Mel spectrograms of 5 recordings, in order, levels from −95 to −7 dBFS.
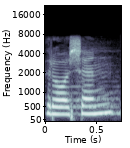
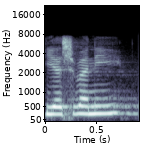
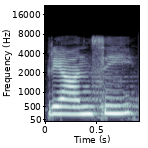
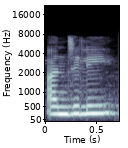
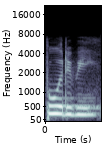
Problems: constant background noise, echo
